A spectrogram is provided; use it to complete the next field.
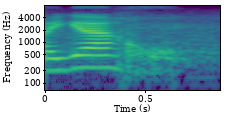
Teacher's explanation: خو کو پر کریں، خراش بہتر کریں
